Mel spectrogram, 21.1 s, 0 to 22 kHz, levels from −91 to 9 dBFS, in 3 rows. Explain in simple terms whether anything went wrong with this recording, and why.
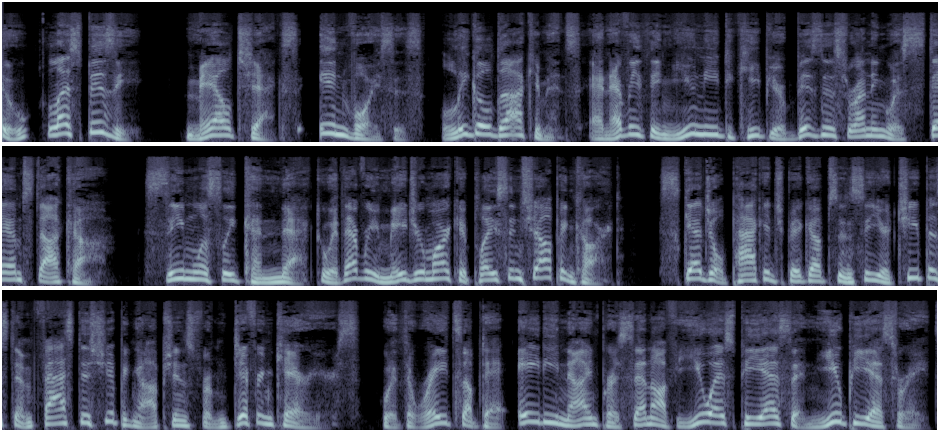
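Nothing went wrong here; no faults turn up anywhere.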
